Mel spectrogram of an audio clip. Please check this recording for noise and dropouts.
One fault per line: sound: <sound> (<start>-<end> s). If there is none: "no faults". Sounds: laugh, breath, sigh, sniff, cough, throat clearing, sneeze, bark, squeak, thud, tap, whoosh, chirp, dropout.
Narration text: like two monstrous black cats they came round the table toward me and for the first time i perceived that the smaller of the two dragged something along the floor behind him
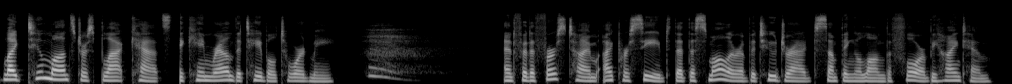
sound: dropout (1.8-1.8 s)
sound: sigh (3.6-4.8 s)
